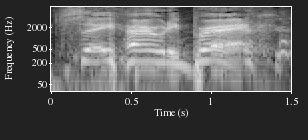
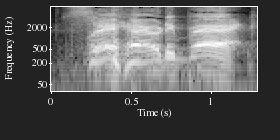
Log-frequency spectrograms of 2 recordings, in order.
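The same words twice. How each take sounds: First: Put-on higher, slow, laughing cowboy accent. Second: Higher and much louder, slow cowboy shout; loud cowboy accent. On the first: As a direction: coax them to greet back, cowboy style. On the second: Acted. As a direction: demand the greeting back like a rowdy cowboy. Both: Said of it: "he's doing the cowboy accent".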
